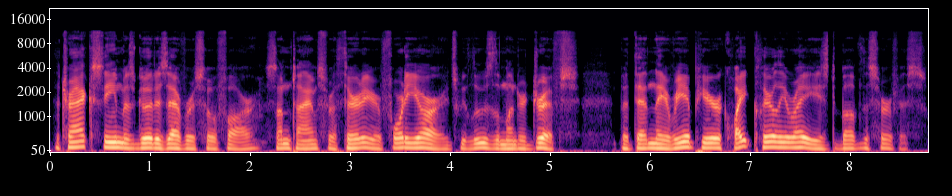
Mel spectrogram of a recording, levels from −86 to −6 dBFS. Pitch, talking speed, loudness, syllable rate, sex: 120 Hz, 205 wpm, -19 LUFS, 5.5 syllables/s, male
